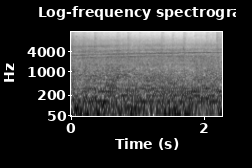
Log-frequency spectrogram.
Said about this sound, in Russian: Именно здесь проходит одна из крупнейших авиавыставок мира. Экспортный вариант Су-30СМ – один из главных героев.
